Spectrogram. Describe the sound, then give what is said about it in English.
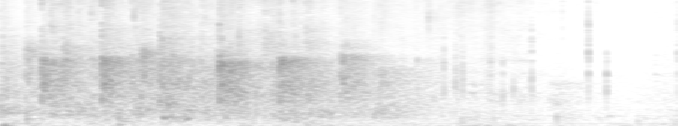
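A roomful of people at a chapel gathering clap together in a steady, dense burst that swells briefly, then thins out and fades to a few scattered claps near the end. “Let's give Kate a round of applause.”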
